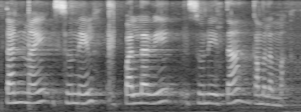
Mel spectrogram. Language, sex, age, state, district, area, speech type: Kannada, female, 30-45, Karnataka, Chikkamagaluru, rural, spontaneous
